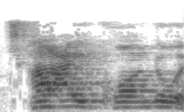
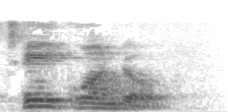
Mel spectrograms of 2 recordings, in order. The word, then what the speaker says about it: Taekwondo: Okay, I'm gonna start with you're mispronouncing it. It's not Taekwondo, it's Taekwondo. Taekwondo.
